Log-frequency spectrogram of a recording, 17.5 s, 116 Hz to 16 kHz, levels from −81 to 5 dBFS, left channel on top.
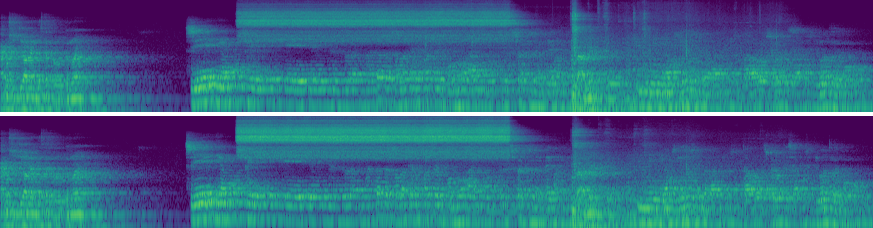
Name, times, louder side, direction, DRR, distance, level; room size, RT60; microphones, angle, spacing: voice 1, 0.0-1.7 11.5-12.0, left 1 dB, 20° left, -3 dB, 0.8 m, -23 dB
voice 2, 3.7-11.2 12.1-12.3 12.7-17.3, equal, 70° right, -8 dB, 2.4 m, -26 dB
sound 1, 4.7-10.2, right 7 dB, 40° right, 0.7 m, -20 dB
sound 2, 8.1-16.0, left 2 dB, 65° left, 0.9 m, -32 dB
16.5 x 7.4 x 5.8 m, 2.7 s
head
